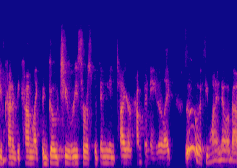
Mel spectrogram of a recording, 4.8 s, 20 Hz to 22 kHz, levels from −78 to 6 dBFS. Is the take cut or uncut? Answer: uncut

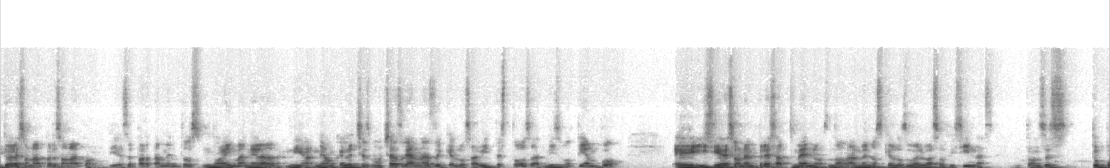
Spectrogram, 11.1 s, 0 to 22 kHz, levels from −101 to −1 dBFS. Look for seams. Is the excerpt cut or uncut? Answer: cut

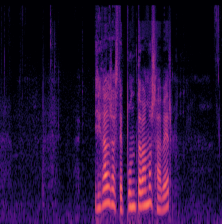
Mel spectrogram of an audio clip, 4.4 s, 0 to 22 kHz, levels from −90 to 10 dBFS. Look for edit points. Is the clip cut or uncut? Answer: uncut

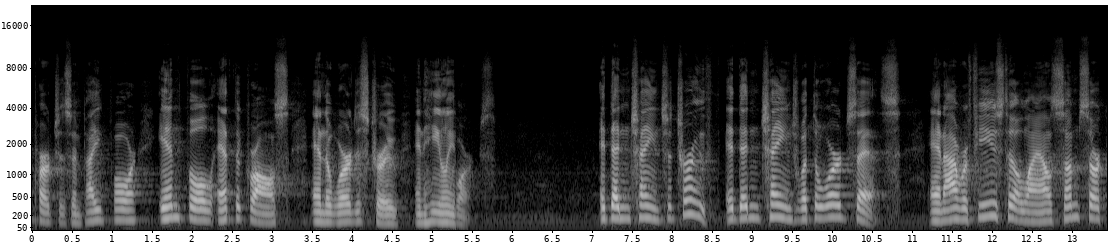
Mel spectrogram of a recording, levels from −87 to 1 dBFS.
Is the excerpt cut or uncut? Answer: cut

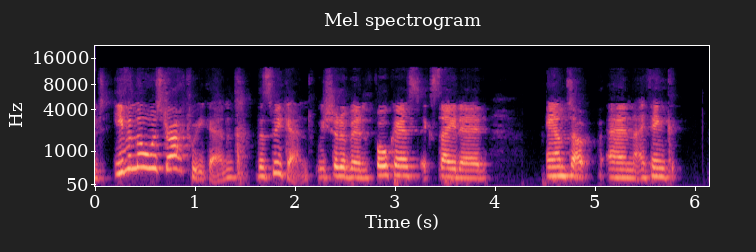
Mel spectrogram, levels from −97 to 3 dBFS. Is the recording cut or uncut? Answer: uncut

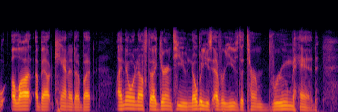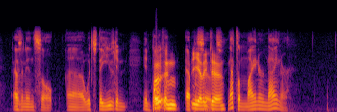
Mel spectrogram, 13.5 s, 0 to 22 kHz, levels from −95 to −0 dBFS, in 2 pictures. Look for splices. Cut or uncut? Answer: cut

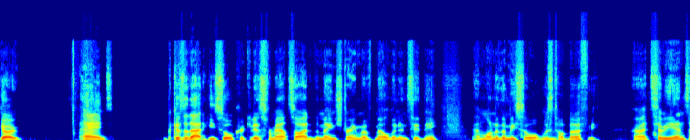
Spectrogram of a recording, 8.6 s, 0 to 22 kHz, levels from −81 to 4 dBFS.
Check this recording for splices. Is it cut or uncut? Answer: uncut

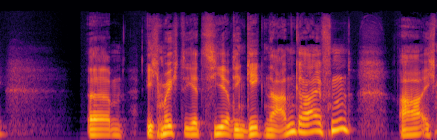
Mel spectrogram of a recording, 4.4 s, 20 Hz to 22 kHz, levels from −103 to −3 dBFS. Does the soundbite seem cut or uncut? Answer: cut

